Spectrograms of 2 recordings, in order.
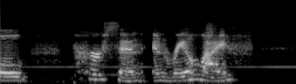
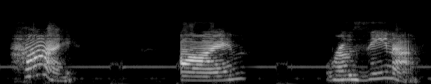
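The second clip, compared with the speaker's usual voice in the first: put-on slow storybook reading to children; reading aloud; much slower than usual. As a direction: read it slowly, like to little kids. Teacher reads story aloud.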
